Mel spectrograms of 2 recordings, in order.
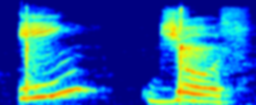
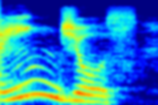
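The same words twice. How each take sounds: First: "índios" split into ÍN, pause, DIOS; slow teacher's split of "índios"; syllable by syllable. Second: Said in the usual way. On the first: Shown as a demonstration. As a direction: break "índios" into two separate syllables. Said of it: "Pra não restar dúvida". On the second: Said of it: "a palavra índios".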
